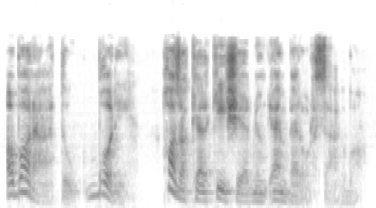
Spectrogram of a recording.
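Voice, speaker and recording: Man playing an earnest young dragon, husky voice. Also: on the low side, wildly swooping pitch, full character voice. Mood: proud, earnest. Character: earnest young male dragon, loyal friend. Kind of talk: dramatized children's storybook reading.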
